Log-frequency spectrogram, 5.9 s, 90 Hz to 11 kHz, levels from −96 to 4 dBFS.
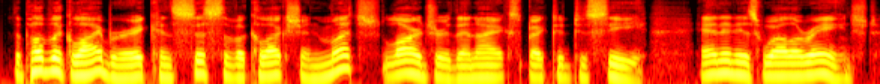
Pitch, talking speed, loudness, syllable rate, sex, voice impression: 145 Hz, 195 wpm, -18 LUFS, 5.7 syllables/s, male, very masculine, slightly young, very adult-like, slightly thick, very tensed, powerful, bright, hard, clear, fluent, slightly raspy, cool, very intellectual, refreshing, sincere, calm, mature, friendly, reassuring, unique, elegant, slightly wild, slightly sweet, lively, kind, slightly modest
